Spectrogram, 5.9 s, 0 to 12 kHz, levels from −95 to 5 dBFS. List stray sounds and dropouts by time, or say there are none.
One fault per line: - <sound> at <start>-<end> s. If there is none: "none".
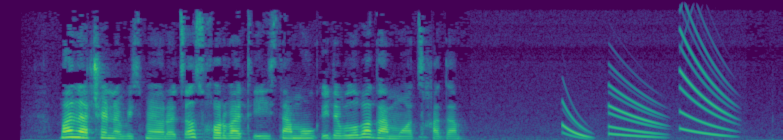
- chirp at 4.2-5.6 s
